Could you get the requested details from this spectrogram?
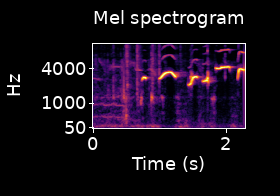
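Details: Seven-month-old Oriental magpie-robin used as a decoy, answering wild birds with loud, clear whistled notes, each a short slurred phrase, delivered in quick succession after softer faint calls.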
